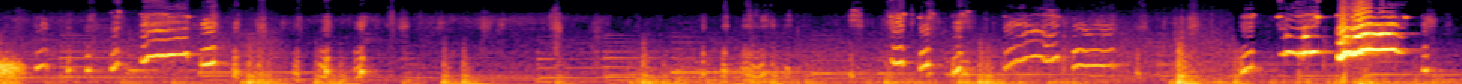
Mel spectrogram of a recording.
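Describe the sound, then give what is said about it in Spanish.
A dog whimpers and growls, high whining cries rising and falling between low rumbling growls, with several louder yelps near the end. No one speaks. “¡Perro maldito, te cogiste mi zapato!”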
